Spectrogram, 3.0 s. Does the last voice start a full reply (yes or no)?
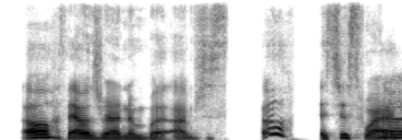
no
